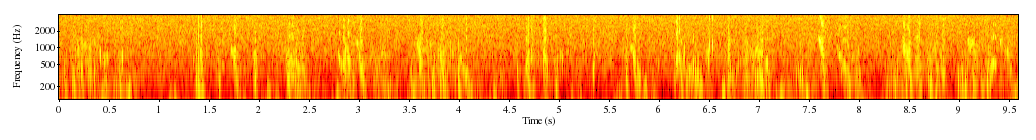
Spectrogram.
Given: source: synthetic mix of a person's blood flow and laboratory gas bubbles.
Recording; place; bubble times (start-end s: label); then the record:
Doppler ultrasound of blood flow; precordium
0.00-0.52 s: bubbles
0.55-0.71 s: bubbles
1.33-1.48 s: bubbles
1.54-1.66 s: bubbles
1.70-1.83 s: bubbles
1.92-2.02 s: bubbles
2.25-2.51 s: bubbles
2.74-3.33 s: bubbles
3.50-4.15 s: bubbles
4.55-5.07 s: bubbles
5.31-5.40 s: bubbles
5.66-5.85 s: bubbles
6.09-6.57 s: bubbles
6.65-7.15 s: bubbles
7.35-7.51 s: bubbles
7.58-7.73 s: bubbles
7.78-8.05 s: bubbles
8.26-8.88 s: bubbles
8.96-9.55 s: bubbles
From the record:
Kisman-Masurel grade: 242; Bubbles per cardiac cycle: several, 3 to 8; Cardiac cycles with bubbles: 100%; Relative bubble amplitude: moderate (0.250 to 0.450); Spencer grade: 3 (all of the cardiac periods contain showers or single bubble signals, but not dominating or overriding the cardiac motion signals); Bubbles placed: anywhere in the cardiac cycle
